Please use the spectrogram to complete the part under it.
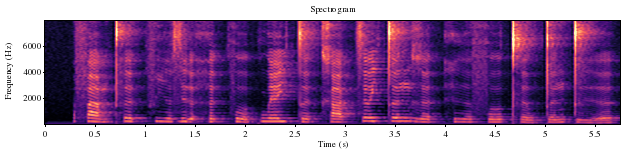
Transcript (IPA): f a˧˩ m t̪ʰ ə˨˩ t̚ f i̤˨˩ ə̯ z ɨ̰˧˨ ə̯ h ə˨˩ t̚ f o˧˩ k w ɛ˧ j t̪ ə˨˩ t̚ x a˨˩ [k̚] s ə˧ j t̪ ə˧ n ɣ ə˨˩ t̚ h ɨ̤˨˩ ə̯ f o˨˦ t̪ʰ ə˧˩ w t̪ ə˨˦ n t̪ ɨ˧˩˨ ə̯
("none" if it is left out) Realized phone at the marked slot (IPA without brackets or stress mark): k̚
